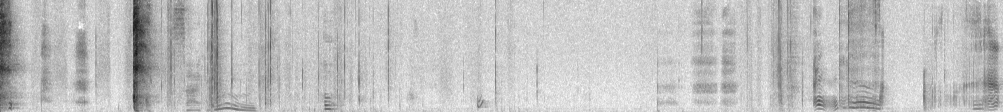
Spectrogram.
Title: Cute baby sneeze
